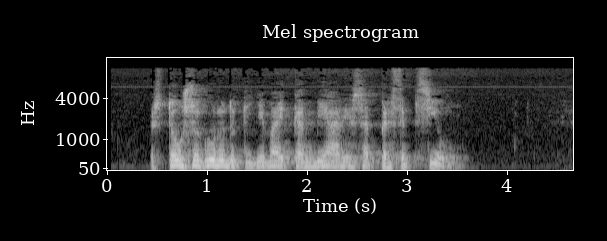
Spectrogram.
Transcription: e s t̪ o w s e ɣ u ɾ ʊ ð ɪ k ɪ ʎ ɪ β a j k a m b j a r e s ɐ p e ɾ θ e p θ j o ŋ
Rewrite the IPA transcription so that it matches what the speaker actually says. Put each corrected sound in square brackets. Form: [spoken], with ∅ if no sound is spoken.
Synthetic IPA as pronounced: e s t̪ o w s e ɣ u ɾ ʊ ð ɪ k ɪ ʎ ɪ β a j k a m b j a [ɾ] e s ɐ p e ɾ θ e p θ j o ŋ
